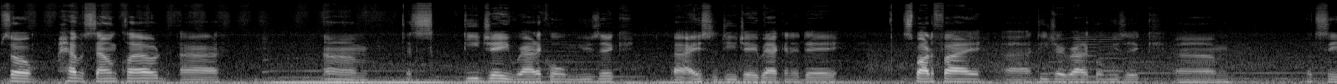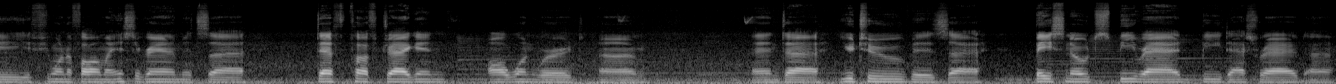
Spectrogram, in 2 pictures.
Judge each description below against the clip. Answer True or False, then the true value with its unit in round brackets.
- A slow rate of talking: True (125 wpm)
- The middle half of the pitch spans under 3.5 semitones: True (3.0 semitones)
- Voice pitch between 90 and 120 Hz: True (110 Hz)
